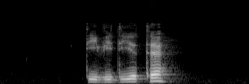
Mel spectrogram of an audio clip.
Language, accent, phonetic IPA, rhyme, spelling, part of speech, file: German, Austria, [diviˈdiːɐ̯tə], -iːɐ̯tə, dividierte, adjective / verb, De-at-dividierte.ogg
- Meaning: inflection of dividieren: 1. first/third-person singular preterite 2. first/third-person singular subjunctive II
